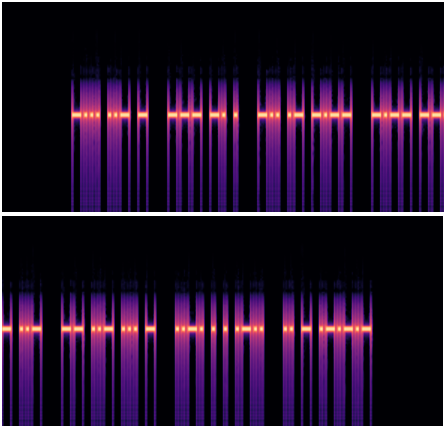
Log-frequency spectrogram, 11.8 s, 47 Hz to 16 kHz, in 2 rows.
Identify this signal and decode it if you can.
Morse code, heard as a keyed tone, about 28 wpm, 700 Hz. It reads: BUT ONE DAY YOU MUST FEEL IT.
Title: Sentences from Top 400 Words 30wpm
